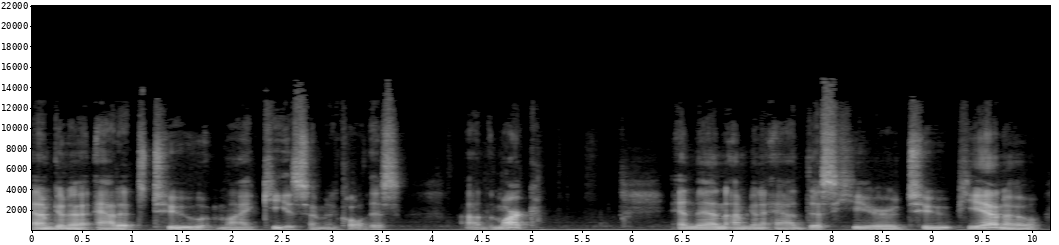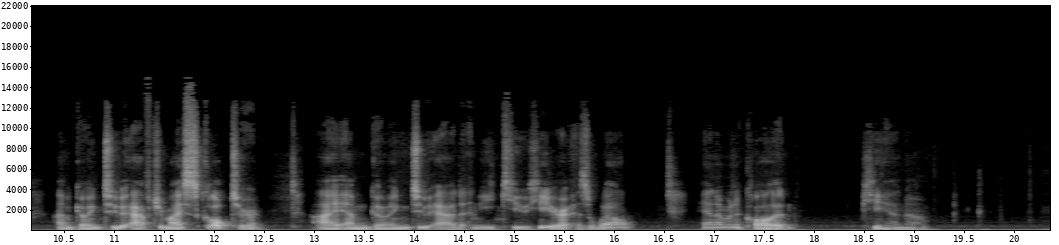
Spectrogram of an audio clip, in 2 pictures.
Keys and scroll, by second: 4.6-7.1 typing, 15.7-16.6 typing, 16.9 Return, 19.7-20.3 typing.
